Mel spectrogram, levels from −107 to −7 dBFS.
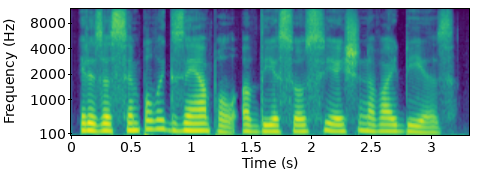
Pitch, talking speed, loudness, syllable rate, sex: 175 Hz, 180 wpm, -17 LUFS, 5.6 syllables/s, female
